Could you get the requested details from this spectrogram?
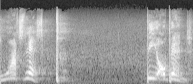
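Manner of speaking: loud, high, slowed "Be opened" as a healing command; commanding proclamation. Retold or imitated. Jesus commands the deaf man, loud proclamation.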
